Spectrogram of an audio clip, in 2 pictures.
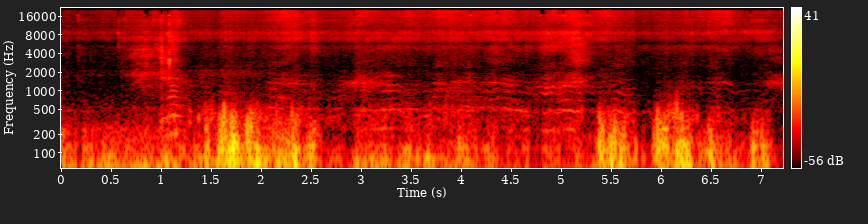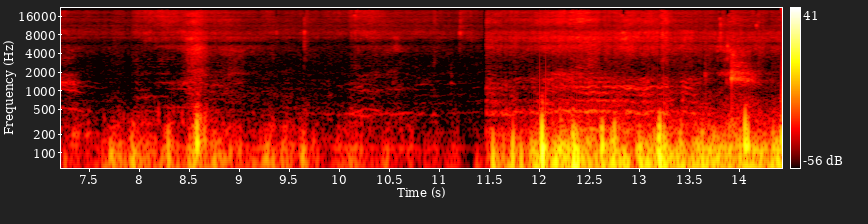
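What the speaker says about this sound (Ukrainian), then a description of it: "Дивіться, як бджоли літають." Honeybees buzz and hum around the microphone at a hive in midwinter, swelling and fading as they fly past, with soft wind noise in the background.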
